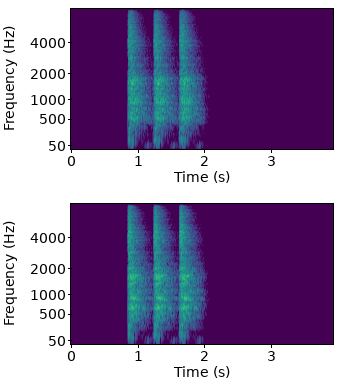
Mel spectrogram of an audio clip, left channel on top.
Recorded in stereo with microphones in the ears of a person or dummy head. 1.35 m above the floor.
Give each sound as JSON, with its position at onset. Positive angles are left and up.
{"t": 0.8, "sound": "a gunshot", "side_deg": -20, "distance_m": 0.7}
